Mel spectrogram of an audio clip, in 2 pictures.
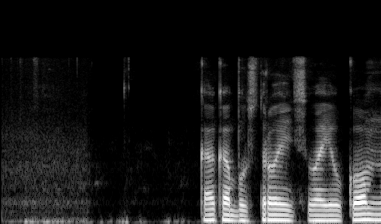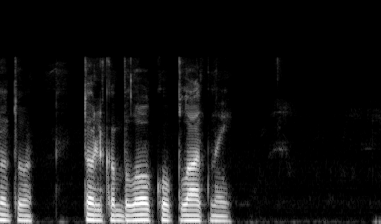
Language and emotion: Russian, neutral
